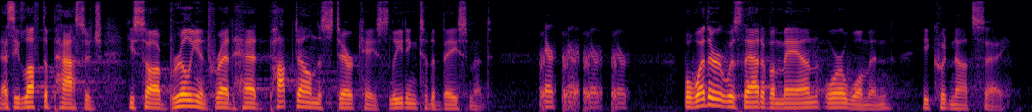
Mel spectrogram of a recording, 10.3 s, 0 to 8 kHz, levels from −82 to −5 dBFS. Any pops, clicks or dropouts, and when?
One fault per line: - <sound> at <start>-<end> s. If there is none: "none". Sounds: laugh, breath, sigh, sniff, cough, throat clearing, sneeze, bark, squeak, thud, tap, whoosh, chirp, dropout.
- laugh at 5.4-6.3 s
